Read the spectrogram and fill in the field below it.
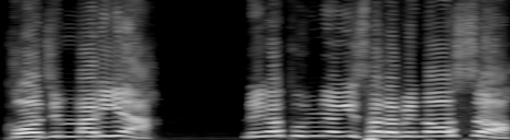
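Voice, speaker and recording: A man voicing an indignant older mother-in-law in a story, protesting in sharp outbursts. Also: sits high, big pitch swings, fairly quick, clear, resonant tone, no echo, studio quality, pitched above the performer's own voice, exaggerated voice. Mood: outraged.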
